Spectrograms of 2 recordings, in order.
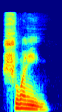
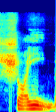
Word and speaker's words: Shlaim: Avi Shlaim, his name is. S-H-L-A-I-M. In Hebrew, it's probably pronounced Shoim, but he lives in Britain.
